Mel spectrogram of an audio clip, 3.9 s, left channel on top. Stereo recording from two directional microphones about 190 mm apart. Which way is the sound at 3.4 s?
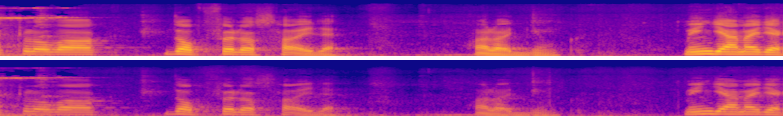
35° left (ahead or behind).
